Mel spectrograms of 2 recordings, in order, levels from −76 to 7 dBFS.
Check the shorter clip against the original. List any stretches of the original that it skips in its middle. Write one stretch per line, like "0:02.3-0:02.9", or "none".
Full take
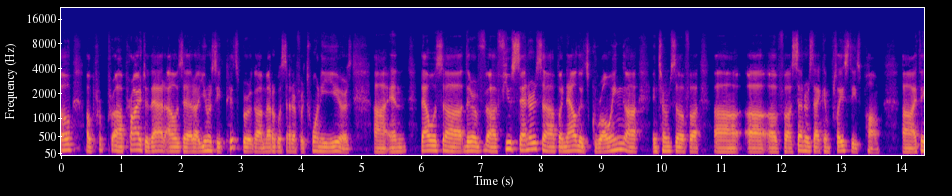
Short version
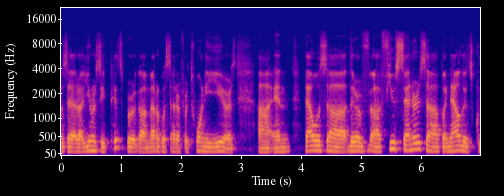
none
